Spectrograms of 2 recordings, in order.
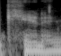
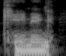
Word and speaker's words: Canning: I mispronounced Griffin Canning's name earlier, by the way. It's Griffin Canning, not Canning.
